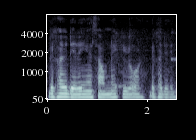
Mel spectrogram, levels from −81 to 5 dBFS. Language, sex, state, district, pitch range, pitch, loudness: Hindi, male, Madhya Pradesh, Umaria, 100-105 Hz, 105 Hz, -17 LUFS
